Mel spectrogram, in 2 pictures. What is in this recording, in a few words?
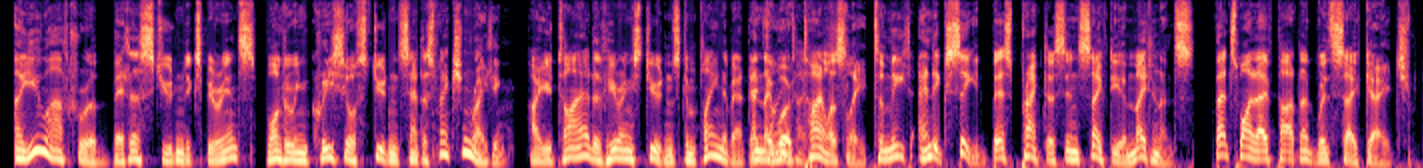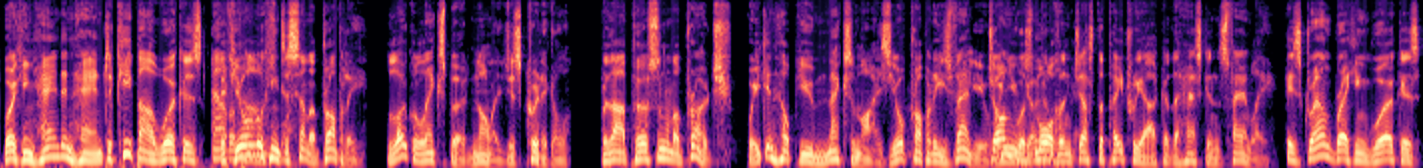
Natural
